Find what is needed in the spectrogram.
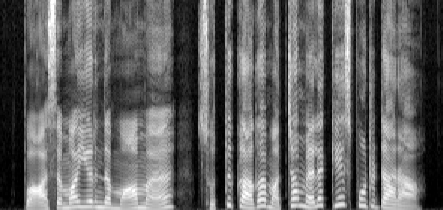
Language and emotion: Tamil, surprised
